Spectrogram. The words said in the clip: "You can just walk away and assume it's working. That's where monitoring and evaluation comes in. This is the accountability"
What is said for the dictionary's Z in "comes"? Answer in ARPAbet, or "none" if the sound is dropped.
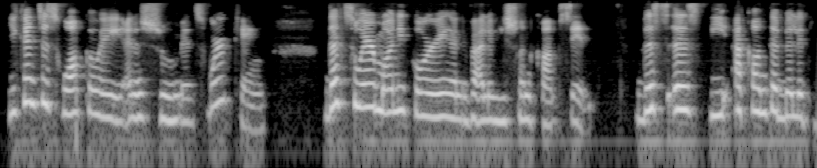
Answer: S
